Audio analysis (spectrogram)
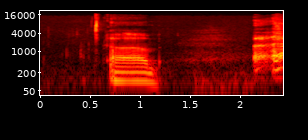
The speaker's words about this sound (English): excuse me. I apologize, guys. I'm fucking coughing all over the place.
